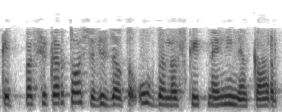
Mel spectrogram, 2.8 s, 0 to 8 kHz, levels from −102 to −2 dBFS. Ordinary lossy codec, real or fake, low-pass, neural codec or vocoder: MP3, 24 kbps; fake; 7.2 kHz; vocoder, 44.1 kHz, 80 mel bands, Vocos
